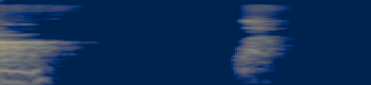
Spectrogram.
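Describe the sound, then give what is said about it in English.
A dog barks twice: two short, sharp barks separated by about a second of silence, with nothing else audible. “All right, had to do a quick pause there. Again, sorry for the barking, guys.”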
